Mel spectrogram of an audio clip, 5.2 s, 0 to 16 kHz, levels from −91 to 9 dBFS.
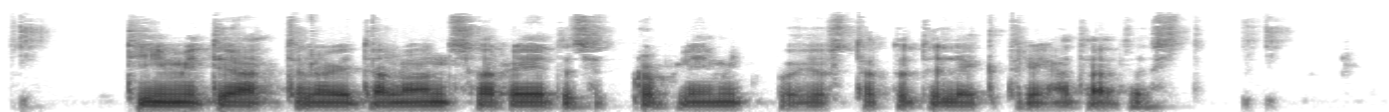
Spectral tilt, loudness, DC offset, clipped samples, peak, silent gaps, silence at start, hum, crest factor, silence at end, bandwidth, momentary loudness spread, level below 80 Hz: -7 dB/octave; -20 LUFS; under 0.1%; under 0.1%; -2 dBFS; none; 0.05 s; none; 18 dB; 0.8 s; 10 kHz; 10 LU; -52 dBFS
